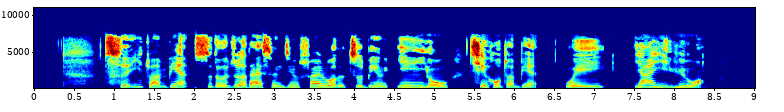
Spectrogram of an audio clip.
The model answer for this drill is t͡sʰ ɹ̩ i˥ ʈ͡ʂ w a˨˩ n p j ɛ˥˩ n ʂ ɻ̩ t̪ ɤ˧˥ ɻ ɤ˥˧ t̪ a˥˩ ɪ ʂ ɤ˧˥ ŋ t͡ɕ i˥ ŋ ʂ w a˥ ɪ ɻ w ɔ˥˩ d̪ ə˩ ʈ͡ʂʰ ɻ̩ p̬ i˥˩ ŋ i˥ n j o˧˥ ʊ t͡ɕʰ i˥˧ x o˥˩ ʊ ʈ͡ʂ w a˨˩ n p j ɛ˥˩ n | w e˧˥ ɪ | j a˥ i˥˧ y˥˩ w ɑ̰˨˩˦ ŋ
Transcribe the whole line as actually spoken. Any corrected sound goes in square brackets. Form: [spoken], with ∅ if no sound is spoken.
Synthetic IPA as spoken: t͡sʰ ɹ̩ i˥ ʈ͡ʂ w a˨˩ n p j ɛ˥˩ n ʂ ɻ̩ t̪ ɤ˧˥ ɻ ɤ˥˧ t̪ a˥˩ ɪ ʂ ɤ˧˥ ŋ t͡ɕ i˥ ŋ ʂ w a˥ ɪ ɻ w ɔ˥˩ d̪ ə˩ [ʈ͡ʂ] ɻ̩ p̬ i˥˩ ŋ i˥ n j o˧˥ ʊ t͡ɕʰ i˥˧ x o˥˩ ʊ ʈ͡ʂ w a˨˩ n p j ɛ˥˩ n | w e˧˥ ɪ | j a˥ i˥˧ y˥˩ w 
